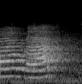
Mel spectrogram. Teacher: รักนี้ก็เป็นสระอะสระเสียงสั้นนะคะสะกดด้วยแม่กก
